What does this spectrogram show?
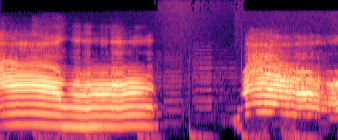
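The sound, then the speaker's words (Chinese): A cat lets out two long, loud, drawn-out meows, the first about a second and a half and the second starting after a short pause, each with a strained, wavering pitch. “刚讲你走开的，说几句话来听听。”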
